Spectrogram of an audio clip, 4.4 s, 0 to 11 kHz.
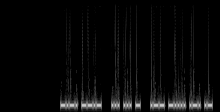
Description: Morse code, heard as a keyed tone, about 40 wpm, 700 Hz. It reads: CQ SST W6RA
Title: K1USN SST QSO Practice - 40wpm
